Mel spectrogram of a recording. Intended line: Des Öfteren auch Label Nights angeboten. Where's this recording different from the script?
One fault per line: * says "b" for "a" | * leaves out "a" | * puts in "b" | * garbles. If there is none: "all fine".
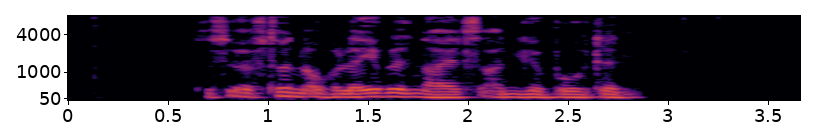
all fine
